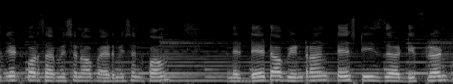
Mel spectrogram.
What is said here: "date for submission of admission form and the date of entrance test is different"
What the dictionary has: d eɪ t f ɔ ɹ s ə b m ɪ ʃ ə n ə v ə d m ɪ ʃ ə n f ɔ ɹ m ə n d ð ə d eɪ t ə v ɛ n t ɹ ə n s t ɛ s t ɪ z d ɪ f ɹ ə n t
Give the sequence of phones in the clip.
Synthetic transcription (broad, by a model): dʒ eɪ t f ɔ ɹ s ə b m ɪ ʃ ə n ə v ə d m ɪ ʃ ə n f ɹ ə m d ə d eɪ t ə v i n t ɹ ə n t t ɛ s t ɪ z d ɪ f ɹ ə n t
